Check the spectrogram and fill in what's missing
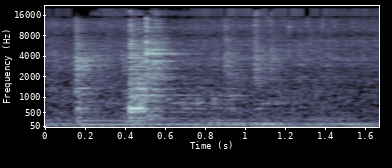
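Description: Tomatoes go into hot oil in a pan for a Bengal gram-flour fish curry, giving a brief close stir with soft sizzling and a scrape of a spoon.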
